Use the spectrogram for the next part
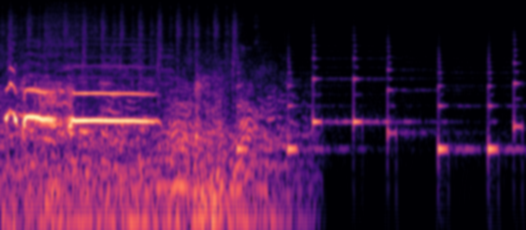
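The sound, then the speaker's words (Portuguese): A loud rooster crows once in a long drawn-out cock-a-doodle-doo, then a run of short, evenly spaced clucks follows on its own; a sound effect for the Canta Galo segment of the show Você Online. “Dentro do Você Online, fala foca e canta galo.”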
